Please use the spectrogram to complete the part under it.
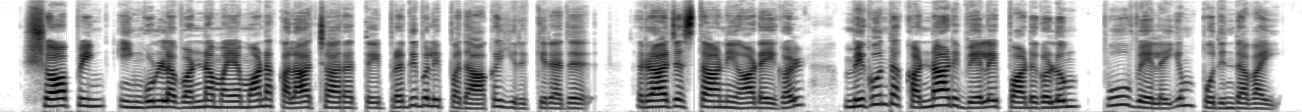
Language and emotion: Tamil, neutral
